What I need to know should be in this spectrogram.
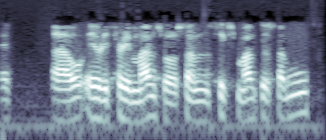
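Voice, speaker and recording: An older man from Fiji calling in to a radio show, speaking in a hesitant, halting way. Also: medium pitch, steady tone, narrow, tinny audio, a little hiss or hum. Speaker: caller. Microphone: telephone.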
